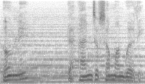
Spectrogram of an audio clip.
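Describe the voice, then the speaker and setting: An actor playing a solemn, wise old village guardian in a video game cutscene, with a husky voice. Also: male voice, fairly high pitch, steady tone, unhurried, over loud music, close to an everyday voice. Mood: grave, challenging.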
